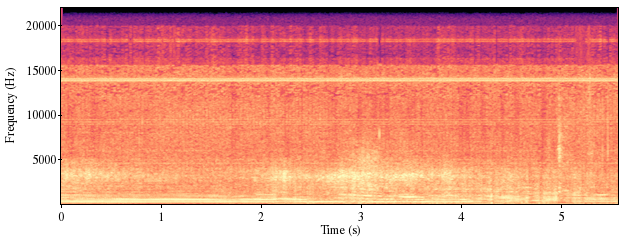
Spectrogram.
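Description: Touring and GT race cars, including a BMW GT4 and a Lamborghini GT3 Trofeo, pass at BalatonPark during an endurance race, engines droning steadily and swelling slightly as they go by, with no talk.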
